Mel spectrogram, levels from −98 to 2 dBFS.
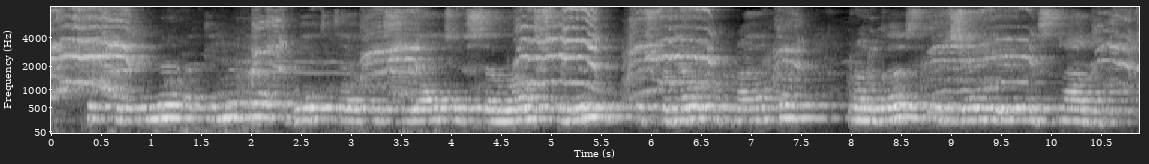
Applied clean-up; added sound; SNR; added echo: none; Livestock, farm animals, working animals; 8 dB; reverberation time 1.1 s.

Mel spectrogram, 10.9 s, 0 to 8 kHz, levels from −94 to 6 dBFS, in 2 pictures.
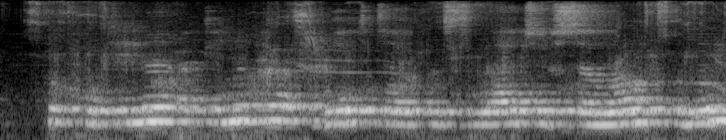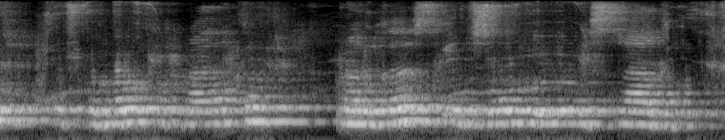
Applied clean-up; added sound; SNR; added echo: neural separator model SepFormer DNS4.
